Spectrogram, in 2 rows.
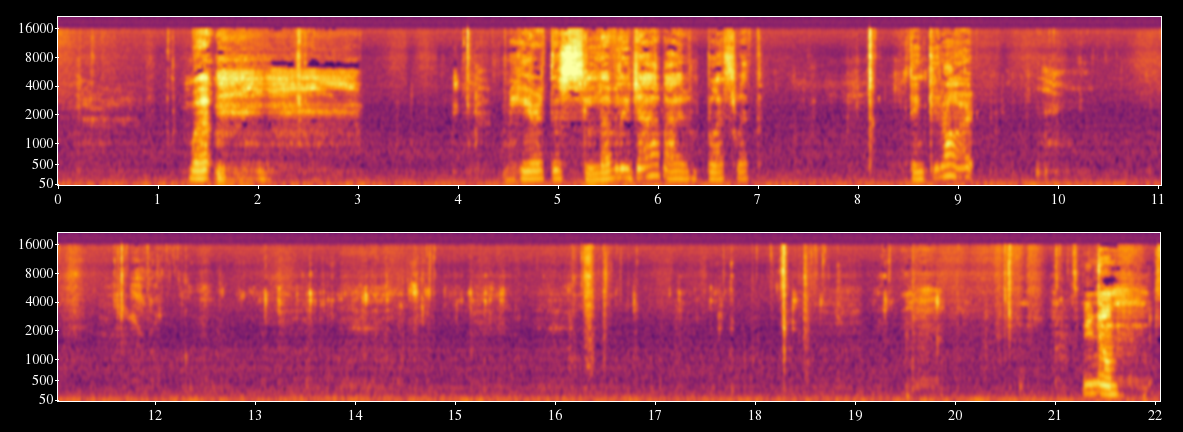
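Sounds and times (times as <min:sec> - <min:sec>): person chewing: 0:11.2 - 0:22.0.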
